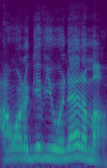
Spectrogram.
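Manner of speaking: mock loud, high, wild, out-of-control yelling. Retelling someone yelling at security guards out a car window: imitating Joe yelling. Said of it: "yelling at security guards".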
